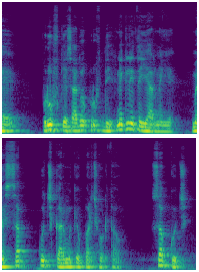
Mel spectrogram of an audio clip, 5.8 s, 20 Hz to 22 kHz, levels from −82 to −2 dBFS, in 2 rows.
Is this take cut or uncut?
cut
